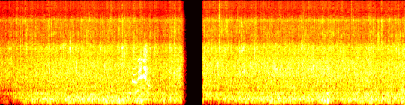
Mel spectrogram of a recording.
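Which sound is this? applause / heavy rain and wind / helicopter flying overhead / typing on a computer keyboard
heavy rain and wind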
